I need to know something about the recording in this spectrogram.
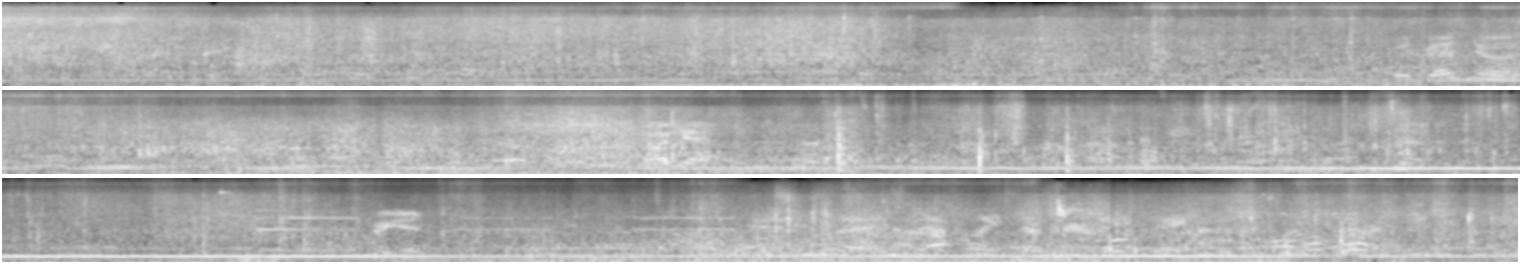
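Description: A snowboard scrapes and slides over packed snow.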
